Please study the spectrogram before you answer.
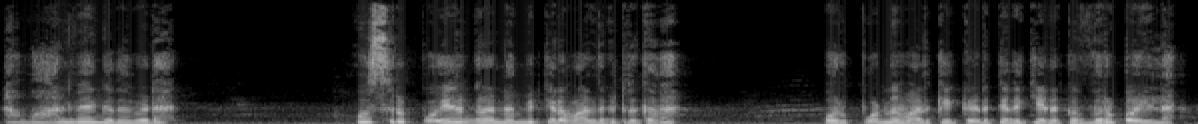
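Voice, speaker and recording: A man's voice: high voice, steady tone, rapid-fire, fairly bright tone, dry recording. Man playing a remorseful, pleading husband. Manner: earnest, pleading, sorrowful. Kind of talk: Tamil audio story acting.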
